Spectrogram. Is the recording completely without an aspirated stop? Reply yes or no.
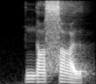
yes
